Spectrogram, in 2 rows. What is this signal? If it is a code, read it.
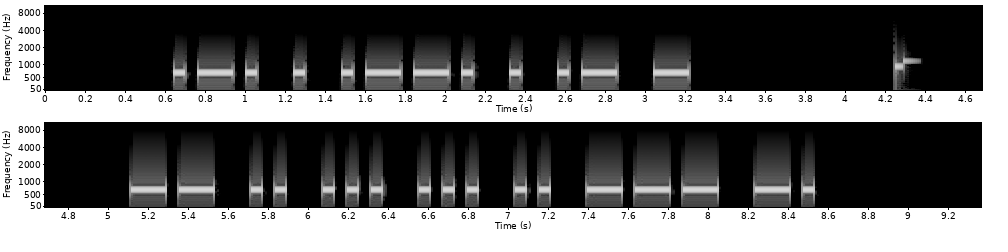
Morse code, heard as a keyed tone, about 20 wpm, 700 Hz. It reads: REPEAT MISSION
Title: Sentences from Top 1600 Words - New Word Drill Alt - 20wpm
